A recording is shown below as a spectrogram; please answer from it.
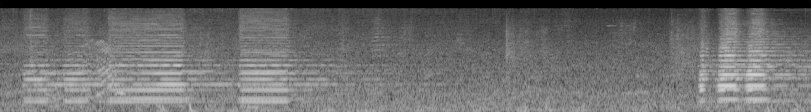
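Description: Two-note car horn honking over city street traffic: a long honk of about a second, a short one right after, then a quick run of short toots near the end.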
